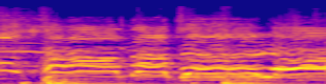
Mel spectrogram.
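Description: Live band performing a song: sung vocals with held, bending notes over electric bass, drums and keyboard.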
